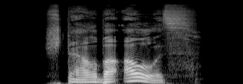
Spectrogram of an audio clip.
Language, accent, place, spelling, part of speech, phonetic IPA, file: German, Germany, Berlin, sterbe aus, verb, [ˌʃtɛʁbə ˈaʊ̯s], De-sterbe aus.ogg
- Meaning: inflection of aussterben: 1. first-person singular present 2. first/third-person singular subjunctive I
